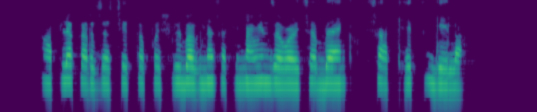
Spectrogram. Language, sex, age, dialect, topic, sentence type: Marathi, female, 18-24, Northern Konkan, banking, statement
